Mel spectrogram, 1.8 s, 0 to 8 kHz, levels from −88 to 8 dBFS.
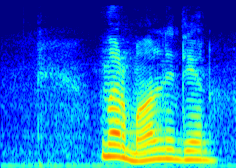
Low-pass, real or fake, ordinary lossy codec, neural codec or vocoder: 7.2 kHz; real; AAC, 32 kbps; none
